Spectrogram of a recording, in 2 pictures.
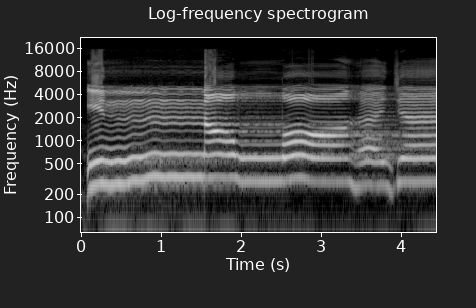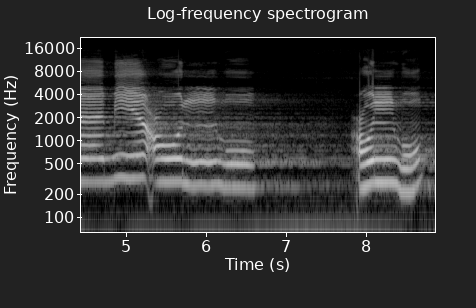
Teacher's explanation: Karena sesudah alif lam terdapat huruf qamariyah yaitu mim. Cara bacanya, alif lamnya dibunyikan secara jelas atau jelas bunyi L-nya. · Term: alif lam al-qamariyah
